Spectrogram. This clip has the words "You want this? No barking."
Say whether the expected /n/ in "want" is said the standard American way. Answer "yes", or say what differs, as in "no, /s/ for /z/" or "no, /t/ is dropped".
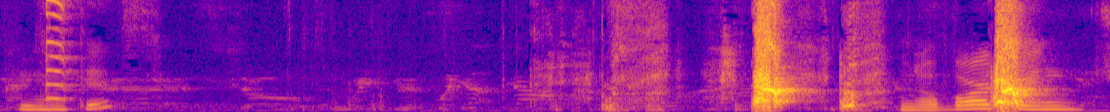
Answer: no, /n/ is dropped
